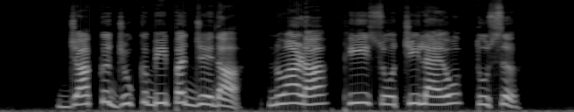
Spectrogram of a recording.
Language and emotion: Dogri, neutral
